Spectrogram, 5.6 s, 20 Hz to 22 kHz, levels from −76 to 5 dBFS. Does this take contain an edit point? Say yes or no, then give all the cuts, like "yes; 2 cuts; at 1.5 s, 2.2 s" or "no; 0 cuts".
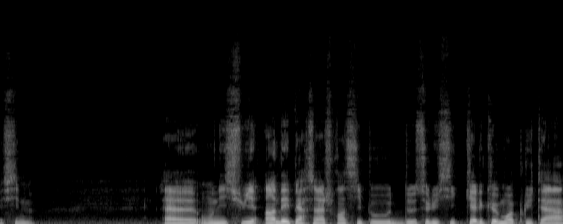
no; 0 cuts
